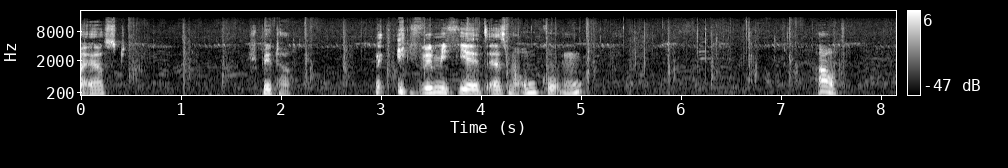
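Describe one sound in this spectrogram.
Footsteps run on a stone path.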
